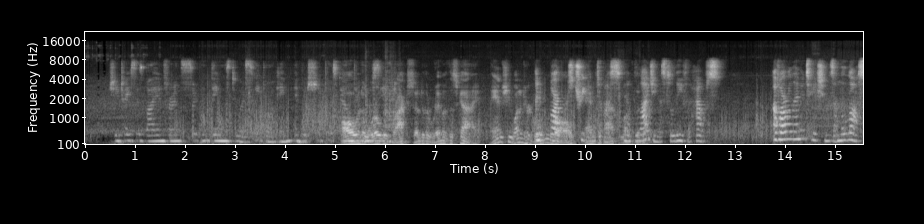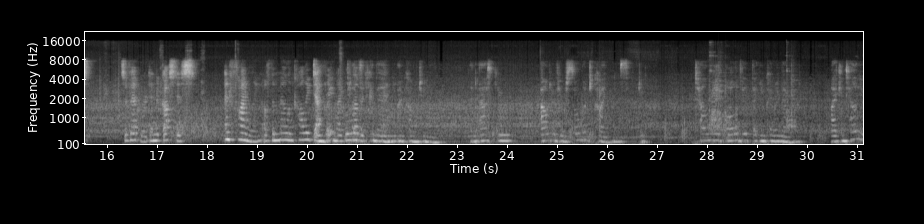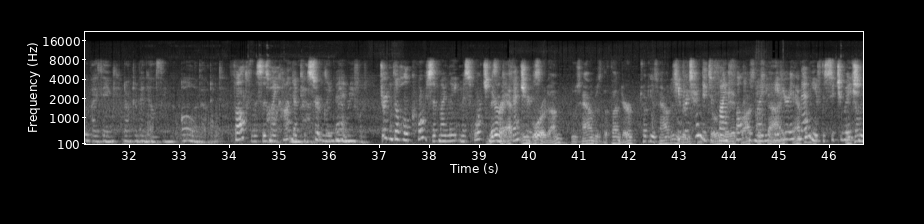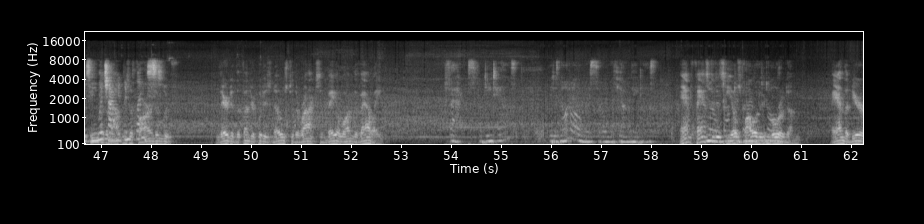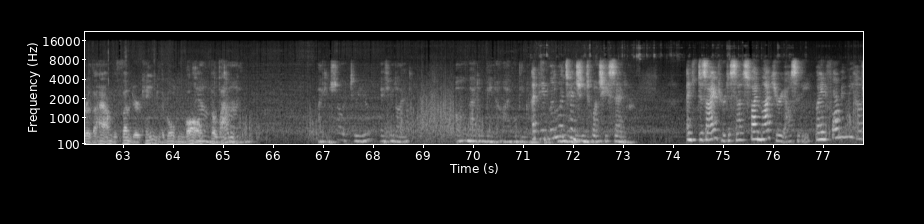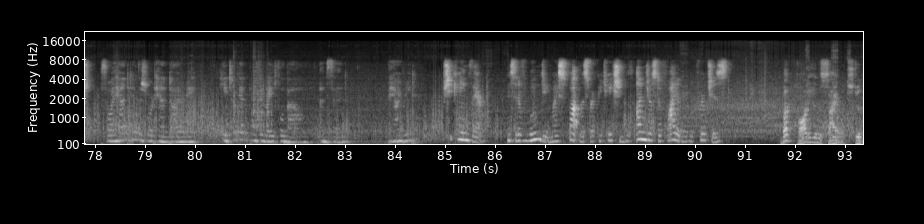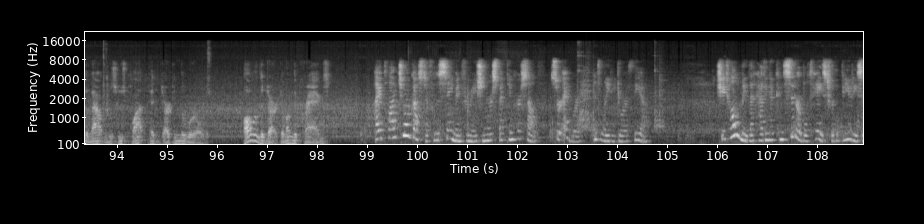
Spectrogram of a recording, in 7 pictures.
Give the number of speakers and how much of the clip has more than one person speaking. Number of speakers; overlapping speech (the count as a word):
three, about 18%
